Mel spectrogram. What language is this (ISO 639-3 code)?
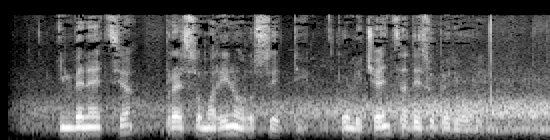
ita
